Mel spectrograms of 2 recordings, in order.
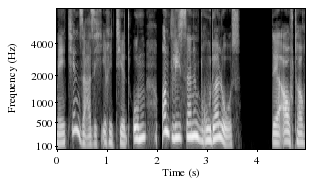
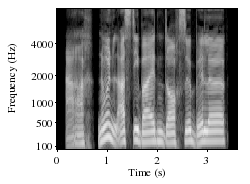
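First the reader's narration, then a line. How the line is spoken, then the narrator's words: Cozy rumbling voice. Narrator (German): mischte sich Gunnar Witte mit gemütlicher Brummstimme ein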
